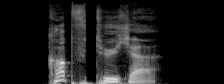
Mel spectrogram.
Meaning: nominative/accusative/genitive plural of Kopftuch
- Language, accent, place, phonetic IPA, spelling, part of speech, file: German, Germany, Berlin, [ˈkɔp͡fˌtyːçɐ], Kopftücher, noun, De-Kopftücher.ogg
